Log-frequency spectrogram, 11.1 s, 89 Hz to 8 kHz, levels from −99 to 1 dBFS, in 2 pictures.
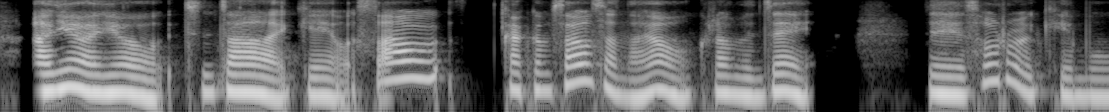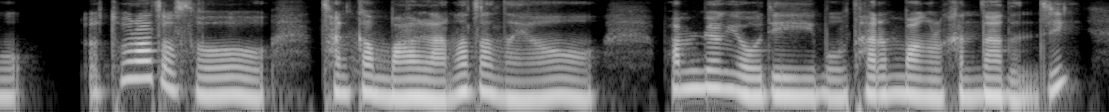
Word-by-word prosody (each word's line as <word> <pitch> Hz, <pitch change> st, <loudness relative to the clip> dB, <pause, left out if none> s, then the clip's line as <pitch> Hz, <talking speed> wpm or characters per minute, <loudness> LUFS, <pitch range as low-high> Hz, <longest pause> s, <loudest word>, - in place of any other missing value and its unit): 아니요, 220 Hz, +3 st, +5 dB
아니요. 195 Hz, -5 st, +4 dB
진짜 200 Hz, -1 st, +3 dB
이렇게 175 Hz, 0 st, -2 dB
막 155 Hz, -, -7 dB
싸우 345 Hz, +1 st, +2 dB, 0.3 s
가끔 215 Hz, -1 st, -2 dB
싸우잖아요. 210 Hz, -, 0 dB
그러면 190 Hz, -3 st, -2 dB
인제 185 Hz, 0 st, -1 dB, 0.6 s
네 185 Hz, -2 st, +2 dB
서로 300 Hz, -, -4 dB
이렇게 190 Hz, -3 st, -6 dB
뭐 170 Hz, 0 st, -5 dB, 0.3 s
아 195 Hz, -, -8 dB
토라져서 190 Hz, -, 0 dB, 0.3 s
잠깐 195 Hz, -2 st, 0 dB
말 170 Hz, 0 st, +4 dB
안 155 Hz, +3 st, +1 dB
하잖아요. 165 Hz, -4 st, -1 dB, 0.3 s
1 225 Hz, +1 st, -1 dB
명이 235 Hz, -3 st, +1 dB
어디 175 Hz, -1 st, +2 dB
뭐 170 Hz, -2 st, -2 dB
다른 180 Hz, +1 st, 0 dB
방을 175 Hz, -3 st, +2 dB
간다든지. 170 Hz, -, -1 dB
185 Hz, 320 characters per minute, -24 LUFS, 170-210 Hz, 0.6 s, 아니요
